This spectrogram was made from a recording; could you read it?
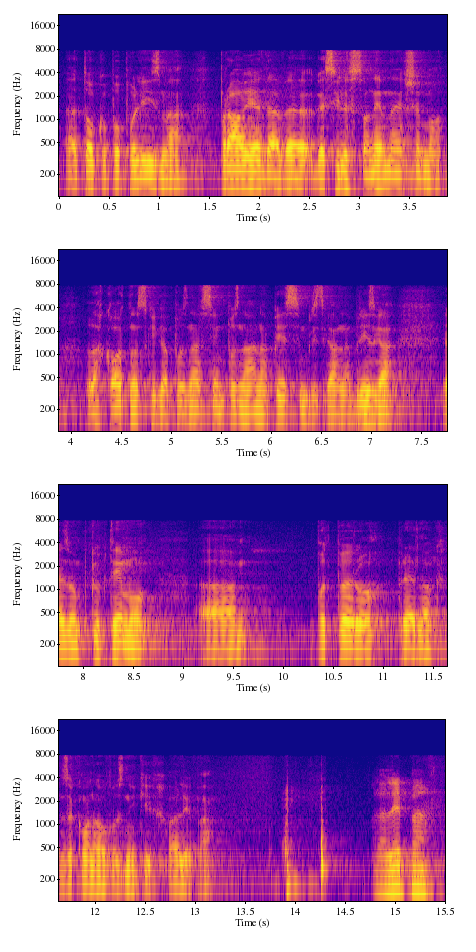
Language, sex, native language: Slovenian, male, Slovenian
